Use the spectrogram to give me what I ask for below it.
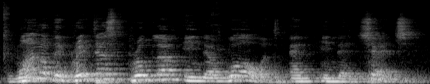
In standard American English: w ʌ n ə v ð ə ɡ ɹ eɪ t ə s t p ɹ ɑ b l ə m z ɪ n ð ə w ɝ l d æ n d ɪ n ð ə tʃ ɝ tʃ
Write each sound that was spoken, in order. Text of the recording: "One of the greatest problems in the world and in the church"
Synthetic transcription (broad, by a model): w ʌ n ə v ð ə ɡ ɹ eɪ t ə s t p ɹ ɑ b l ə m ɪ n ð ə w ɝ l d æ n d ɪ n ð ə tʃ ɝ tʃ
